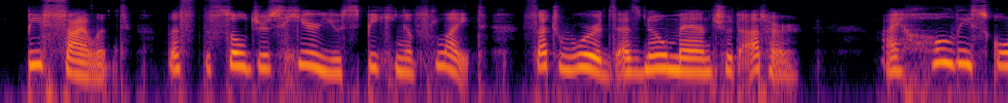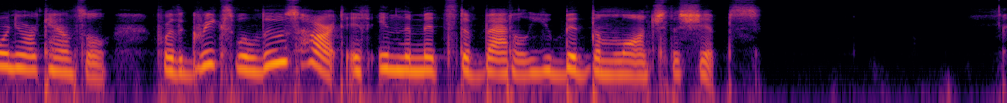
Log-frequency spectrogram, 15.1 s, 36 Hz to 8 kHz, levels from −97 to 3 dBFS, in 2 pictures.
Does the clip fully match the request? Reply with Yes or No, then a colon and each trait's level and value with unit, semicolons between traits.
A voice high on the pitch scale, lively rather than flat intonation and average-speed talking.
No: high, 200 Hz; average, 4.8 semitones; average, 160 wpm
